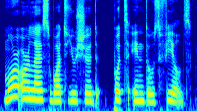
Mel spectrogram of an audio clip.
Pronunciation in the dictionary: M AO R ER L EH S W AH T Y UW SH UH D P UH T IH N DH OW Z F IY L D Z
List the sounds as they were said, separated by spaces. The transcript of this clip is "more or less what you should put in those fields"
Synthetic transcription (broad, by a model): M AO R ER L EH S W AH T Y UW SH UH D P UH T IH N DH OW Z F IY L D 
